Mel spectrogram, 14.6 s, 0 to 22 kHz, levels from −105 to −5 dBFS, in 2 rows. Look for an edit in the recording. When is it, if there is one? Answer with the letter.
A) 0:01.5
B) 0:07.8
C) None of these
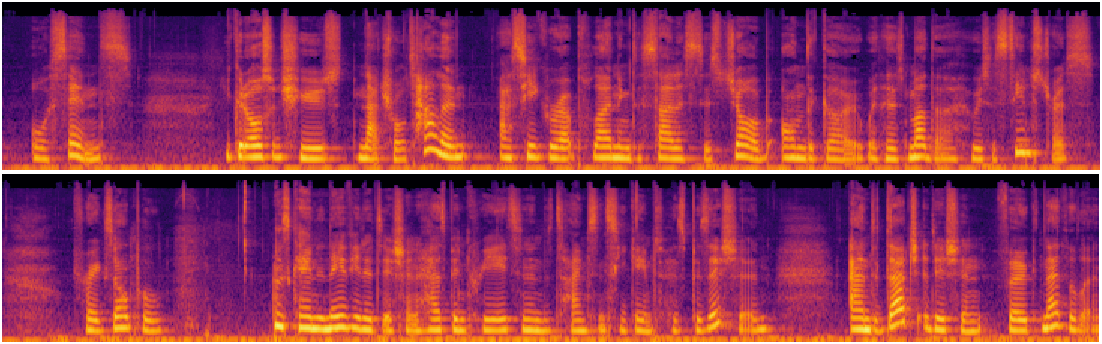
B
